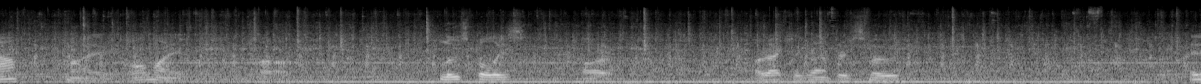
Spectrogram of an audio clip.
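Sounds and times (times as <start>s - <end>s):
line shaft low hum: 0.0s - 12.0s.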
